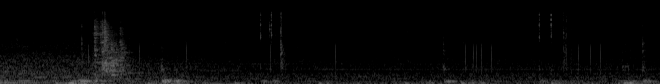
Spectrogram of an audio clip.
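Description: Short soft interface clicks tick as a menu is scrolled.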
